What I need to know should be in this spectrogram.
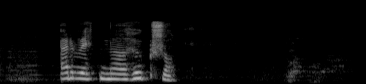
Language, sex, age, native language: Icelandic, male, 9, Icelandic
